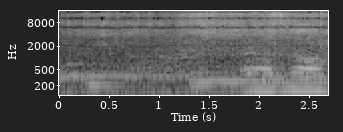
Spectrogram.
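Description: Chopped tomatoes go into spice masala frying in oil on a gas stove for sprout curry, giving a steady close sizzle, with tonal background music running throughout.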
